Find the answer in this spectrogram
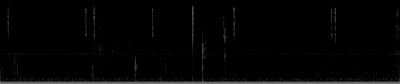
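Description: A computer mouse clicking lightly several times, scattered irregularly, over a steady low hum.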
